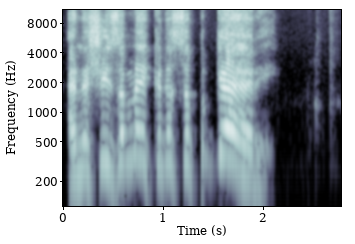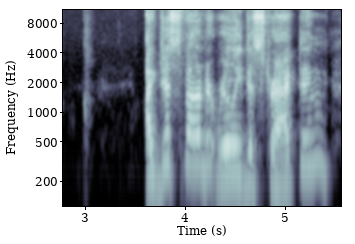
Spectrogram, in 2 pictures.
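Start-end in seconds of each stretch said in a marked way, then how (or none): 0.0-2.2 hammed-up Italian accent, higher; a jokey Italian accent, mama in the kitchen; mock Italian accent. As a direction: mimic a thick Italian accent for laughs. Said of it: "with a very thick Italian accent".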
